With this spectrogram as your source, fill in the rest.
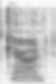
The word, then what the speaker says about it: Charon: I was gonna say her name is Sharon, but no, it's Charon.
